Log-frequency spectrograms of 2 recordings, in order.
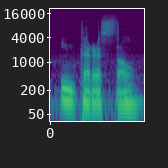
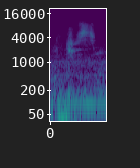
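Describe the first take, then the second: First: Odd put-on voice; plain. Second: Breathy whispered word. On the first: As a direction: say it in a funny voice. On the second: Acted. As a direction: whisper it to yourself. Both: Repeats word differently.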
